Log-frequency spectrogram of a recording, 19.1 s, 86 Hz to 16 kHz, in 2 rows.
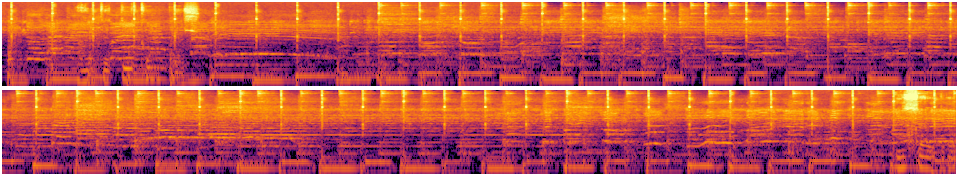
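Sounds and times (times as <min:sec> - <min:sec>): drum kit with cymbals: 0:00.0 - 0:19.0
electric bass line: 0:00.0 - 0:19.0
keyboard: 0:00.0 - 0:19.0.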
